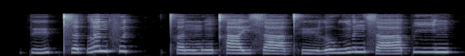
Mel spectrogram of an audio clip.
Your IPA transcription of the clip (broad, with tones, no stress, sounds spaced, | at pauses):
p yː˨˥ p̚ t͡s ɐ˧ t̚ l ɐ˥ n f ɵ˥ t̚ | t̪ʰ ɐ˨ n m ʊ˨ ŋ kʰ aː˨ j s aː˨˩ t̪ʰ yː˨˩ l o˧ w ŋ ɵ˥ n s aː˨˧ p iː˥ n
